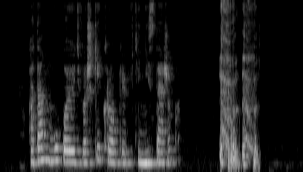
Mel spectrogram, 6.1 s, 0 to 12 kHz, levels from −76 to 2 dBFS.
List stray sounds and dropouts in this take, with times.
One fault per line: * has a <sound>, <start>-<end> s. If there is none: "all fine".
* has a cough, 4.4-5.2 s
